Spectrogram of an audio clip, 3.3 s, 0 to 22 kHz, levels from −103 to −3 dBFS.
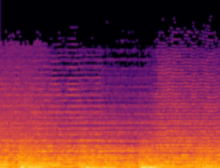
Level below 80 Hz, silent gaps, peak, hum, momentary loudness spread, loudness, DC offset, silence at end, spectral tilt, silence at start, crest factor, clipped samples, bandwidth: -36 dBFS; none; -2 dBFS; none; 4 LU; -17 LUFS; under 0.1%; 0 s; -6 dB/octave; 0 s; 14 dB; under 0.1%; 15 kHz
